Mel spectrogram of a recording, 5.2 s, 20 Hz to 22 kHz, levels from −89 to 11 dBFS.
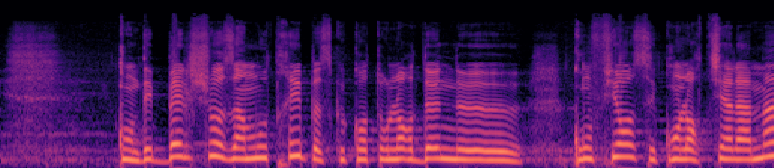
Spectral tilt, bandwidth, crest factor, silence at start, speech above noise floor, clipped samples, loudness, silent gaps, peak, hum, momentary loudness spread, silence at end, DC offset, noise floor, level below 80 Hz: -5.5 dB/octave; 13 kHz; 14 dB; 0.1 s; 27 dB; under 0.1%; -19 LUFS; none; -6 dBFS; none; 6 LU; 0 s; under 0.1%; -44 dBFS; -58 dBFS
